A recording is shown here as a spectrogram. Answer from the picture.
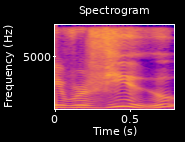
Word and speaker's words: review: For example, I review my vocabulary every evening. We reviewed last week's lesson before learning something new. Review. The stress is on the second part.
